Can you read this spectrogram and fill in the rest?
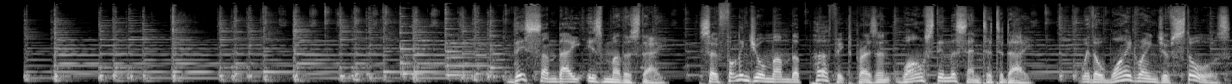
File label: mothers day male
